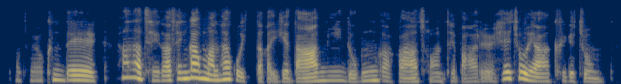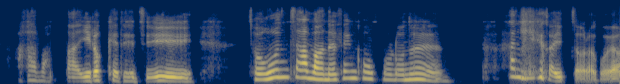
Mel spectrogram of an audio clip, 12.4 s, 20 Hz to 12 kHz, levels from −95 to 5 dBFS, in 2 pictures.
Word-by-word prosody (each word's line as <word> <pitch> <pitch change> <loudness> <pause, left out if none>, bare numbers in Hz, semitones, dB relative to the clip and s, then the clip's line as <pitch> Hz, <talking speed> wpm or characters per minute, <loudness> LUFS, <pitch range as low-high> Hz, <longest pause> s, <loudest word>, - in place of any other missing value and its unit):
맞아요. 175 0 -19
근데 195 -3 0 0.2
항상 295 -4 +1
제가 185 -2 -5
생각만 250 -3 +3
하고 225 -5 +1
있다가 160 -1 -10
이게 140 - -9
남이 170 +6 -1
누군가가 150 -2 -7
저한테 155 -1 -16
말을 145 +2 -12
해줘야 235 - +1
그게 160 -1 -11
좀 140 -3 -12 0.3
'아 190 -1 -13
맞다.' 160 -2 -11
이렇게 170 +4 +3
되지. 305 - +3 0.6
저 220 -2 0
혼자만의 265 -5 +5
생각으로는 225 -8 -2 0.6
한계가 300 -3 -1
있더라고요. 280 - -2
195 Hz, 300 characters per minute, -23 LUFS, 165-260 Hz, 0.6 s, 혼자만의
